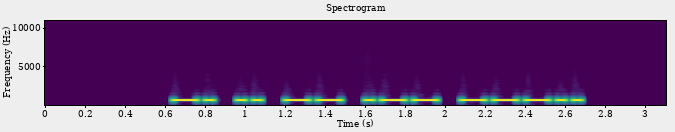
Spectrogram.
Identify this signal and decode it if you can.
Morse code, heard as a keyed tone, about 30 wpm, 700 Hz. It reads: NIMW8
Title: Code Groups - 5 Letter:Numbers - 30wpm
